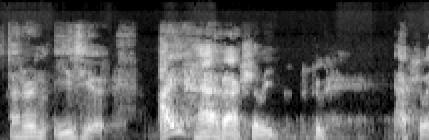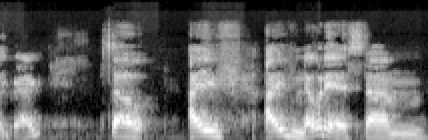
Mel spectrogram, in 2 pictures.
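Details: Young adult male medical student who has stuttered most of his life, with blocks, especially on his name, and sound repetitions; stuttering.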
